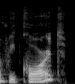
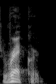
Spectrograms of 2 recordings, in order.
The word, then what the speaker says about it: record: Em inglês, nós passamos muitas vezes de uh, verbos que têm a, a, sílaba tónica no final, record, para nomes que têm a sílaba tónica mais para trás, record.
